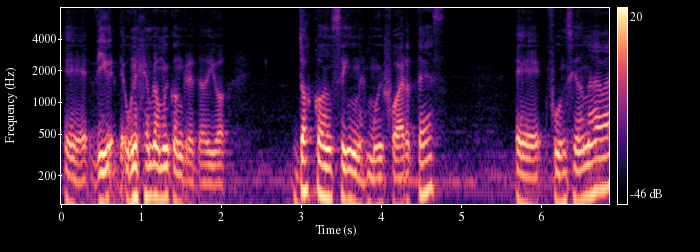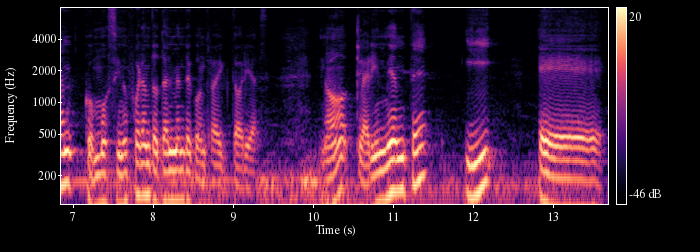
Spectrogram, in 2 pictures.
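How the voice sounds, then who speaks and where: An Argentine man with a deep, dark voice talks through an analysis off the cuff. He is reflective and halting, often restarting to find the right word. A faint layer of noise sits behind him. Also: expressive. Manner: halting, reflective, searching for words and repeating phrases. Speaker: academic researcher in communication. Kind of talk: extemporaneous analytical interview talk.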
